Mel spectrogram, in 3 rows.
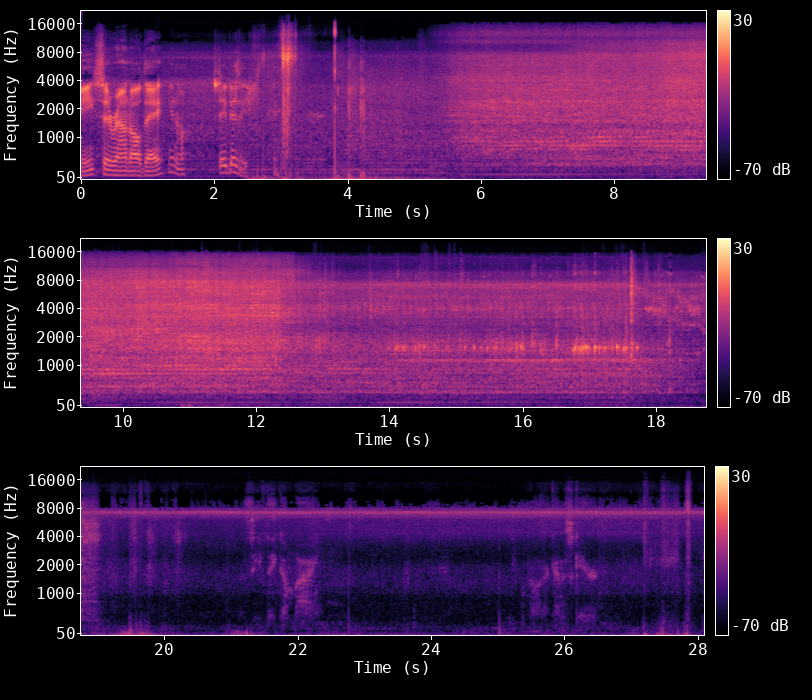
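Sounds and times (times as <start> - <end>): steady hum: 0.0 - 19.2
power saw cutting: 5.2 - 19.0.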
